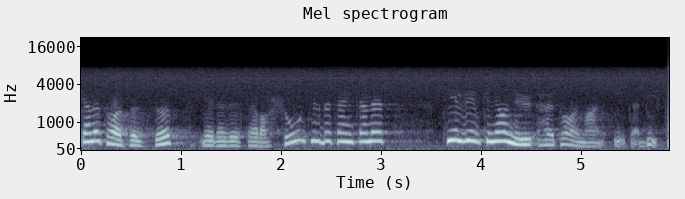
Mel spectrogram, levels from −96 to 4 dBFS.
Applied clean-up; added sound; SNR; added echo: none; none; none; none.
